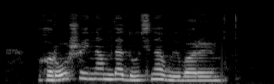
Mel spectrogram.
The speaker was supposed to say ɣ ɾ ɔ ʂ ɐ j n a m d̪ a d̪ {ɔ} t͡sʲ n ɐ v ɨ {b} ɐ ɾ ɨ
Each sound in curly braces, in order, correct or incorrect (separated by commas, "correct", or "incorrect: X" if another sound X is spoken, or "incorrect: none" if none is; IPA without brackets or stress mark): incorrect: u, correct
